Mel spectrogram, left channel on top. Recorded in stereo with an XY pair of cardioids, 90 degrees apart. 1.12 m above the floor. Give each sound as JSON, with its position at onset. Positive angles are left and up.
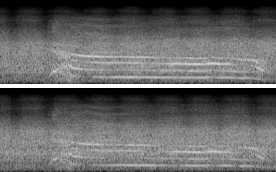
{"t": 0.5, "sound": "a scream", "azimuth_deg": 35, "distance_m": 1.2}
